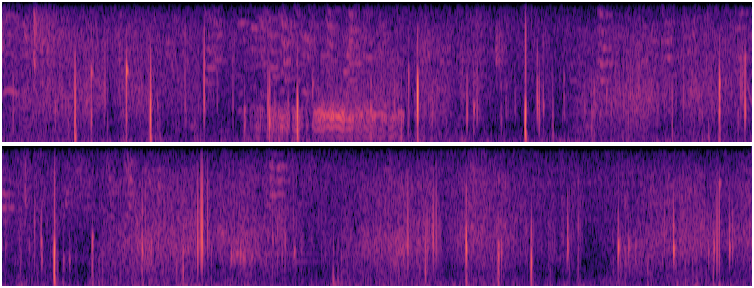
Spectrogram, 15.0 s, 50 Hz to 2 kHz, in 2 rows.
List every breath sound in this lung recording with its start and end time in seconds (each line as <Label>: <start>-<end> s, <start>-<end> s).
Inhalation: 0.00-1.04 s, 3.06-4.04 s, 5.64-6.70 s, 8.35-9.57 s, 10.75-11.94 s, 13.62-14.76 s
Exhalation: 1.04-1.96 s, 4.04-5.02 s, 6.70-7.59 s, 9.57-10.57 s, 11.94-13.29 s, 14.76-15.00 s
